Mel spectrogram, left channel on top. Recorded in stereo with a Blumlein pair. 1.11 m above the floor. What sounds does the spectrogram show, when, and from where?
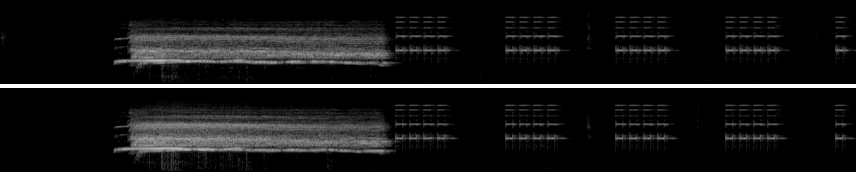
1.1 s a scream: straight ahead, 0.6 m; by 3.9 s 80° right, 1.5 m
4.0 s an alarm: 25° right, 1.3 m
